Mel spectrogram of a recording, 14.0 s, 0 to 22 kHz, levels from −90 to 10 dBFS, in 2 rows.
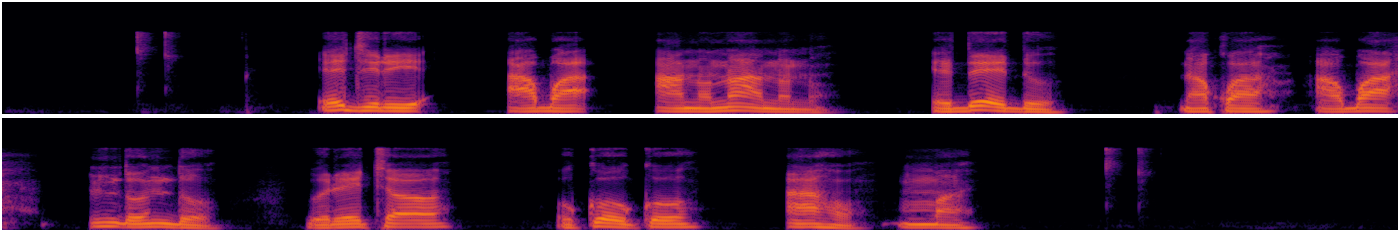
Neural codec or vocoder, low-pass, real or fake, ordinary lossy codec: codec, 16 kHz, 6 kbps, DAC; 7.2 kHz; fake; Opus, 64 kbps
